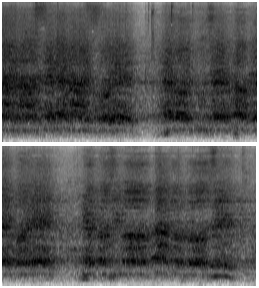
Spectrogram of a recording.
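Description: A man sings into a microphone through loud speakers.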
